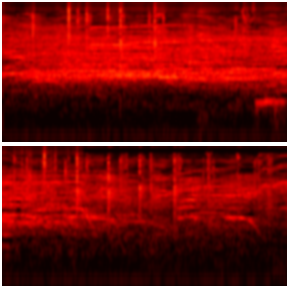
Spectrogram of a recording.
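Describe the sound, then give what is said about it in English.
Crowd cheering and making noise at a benefit party for a worthy cause, a dense, sustained roar of voices with scattered shouts. It stays loud for the first few seconds, then eases slightly as some talking carries through. “Come on, y'all, make some noise.”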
